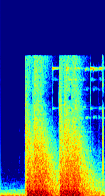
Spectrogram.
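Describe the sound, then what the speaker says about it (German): Two loud bursts of close automatic gunfire in the horror video game Hellsound, fired at objects in a basement, following a brief quiet start, with no talking. "deshalb versuche ich auf irgendwas zu schießen, was kaputt zu machen geht"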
